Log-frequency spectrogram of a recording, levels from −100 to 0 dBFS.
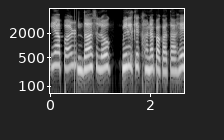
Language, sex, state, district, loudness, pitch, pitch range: Hindi, female, Bihar, Begusarai, -19 LUFS, 285 Hz, 265-310 Hz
